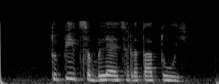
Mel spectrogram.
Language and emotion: Russian, angry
